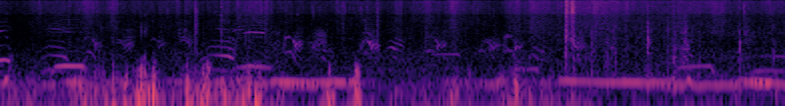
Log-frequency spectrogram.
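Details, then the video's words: Prairie chicken booming with short low drawn-out hoots and a longer steady drone near the end, brief higher whoops scattered throughout, and gusty low rumbling in the background. "Prairie chicken booming"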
